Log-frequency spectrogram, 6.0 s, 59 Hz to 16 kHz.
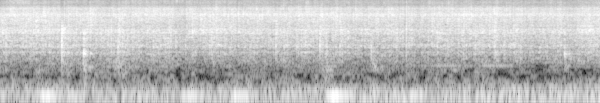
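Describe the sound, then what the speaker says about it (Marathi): Medium-sized onions, sliced lengthwise, sauté in a pan for a paneer curry, giving a steady, close sizzle with faint stirring scrapes throughout and no talking. "मध्यम आकाराचे 2 कांदे मी उभे चिरून घेतलेले आहेत। ते आपल्याला यामध्ये परतून घ्यायचे आहे।"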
